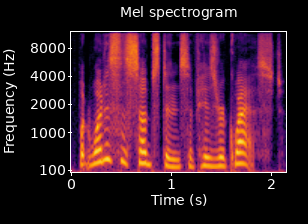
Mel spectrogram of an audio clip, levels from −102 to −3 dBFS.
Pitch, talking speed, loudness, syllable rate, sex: 235 Hz, 225 wpm, -17 LUFS, 5.5 syllables/s, female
